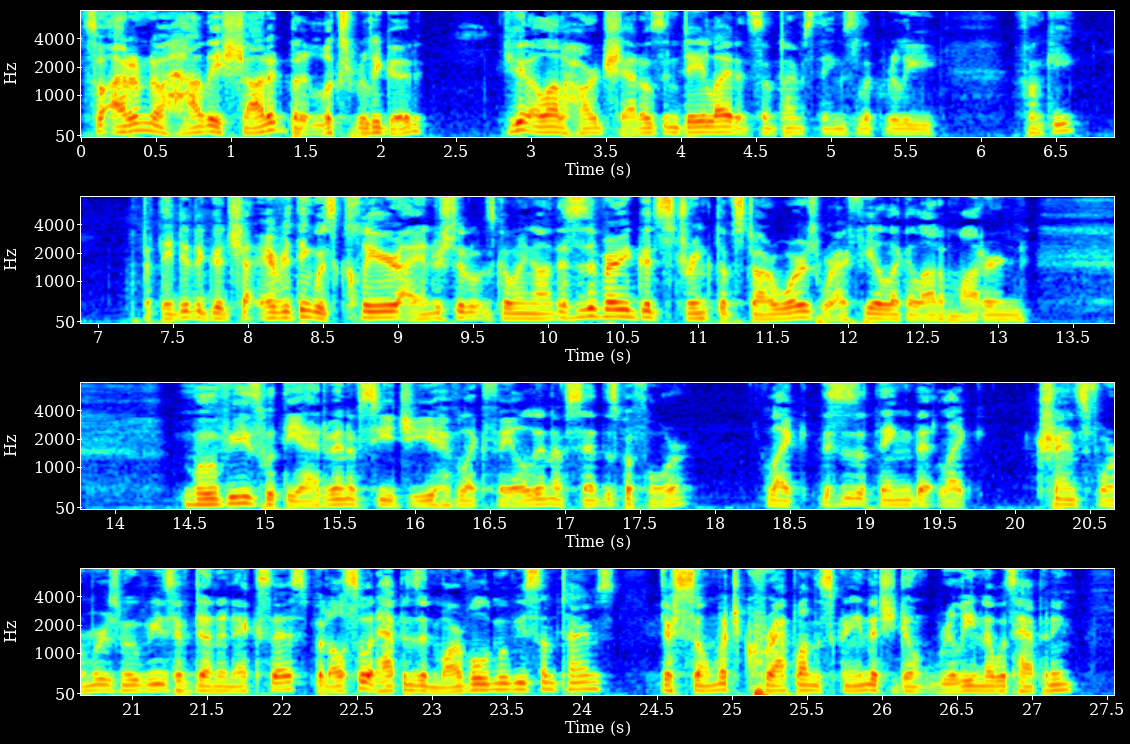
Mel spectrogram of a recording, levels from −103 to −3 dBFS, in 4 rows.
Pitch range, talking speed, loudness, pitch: 110-135 Hz, 235 wpm, -26 LUFS, 120 Hz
